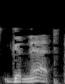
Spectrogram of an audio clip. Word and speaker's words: Gannett: I was mispronouncing it earlier, we had Josie call in Virginia to correct me, it's Gannett, apparently.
